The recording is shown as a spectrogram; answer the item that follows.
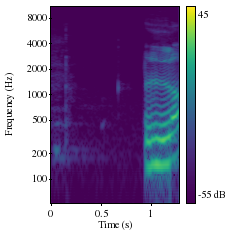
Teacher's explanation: क्या होती है ल करके ऐसे ऊपर उठती है तो उसके जीभ के साइड से हवा निकल जाती है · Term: पार्श्विक व्यंजन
